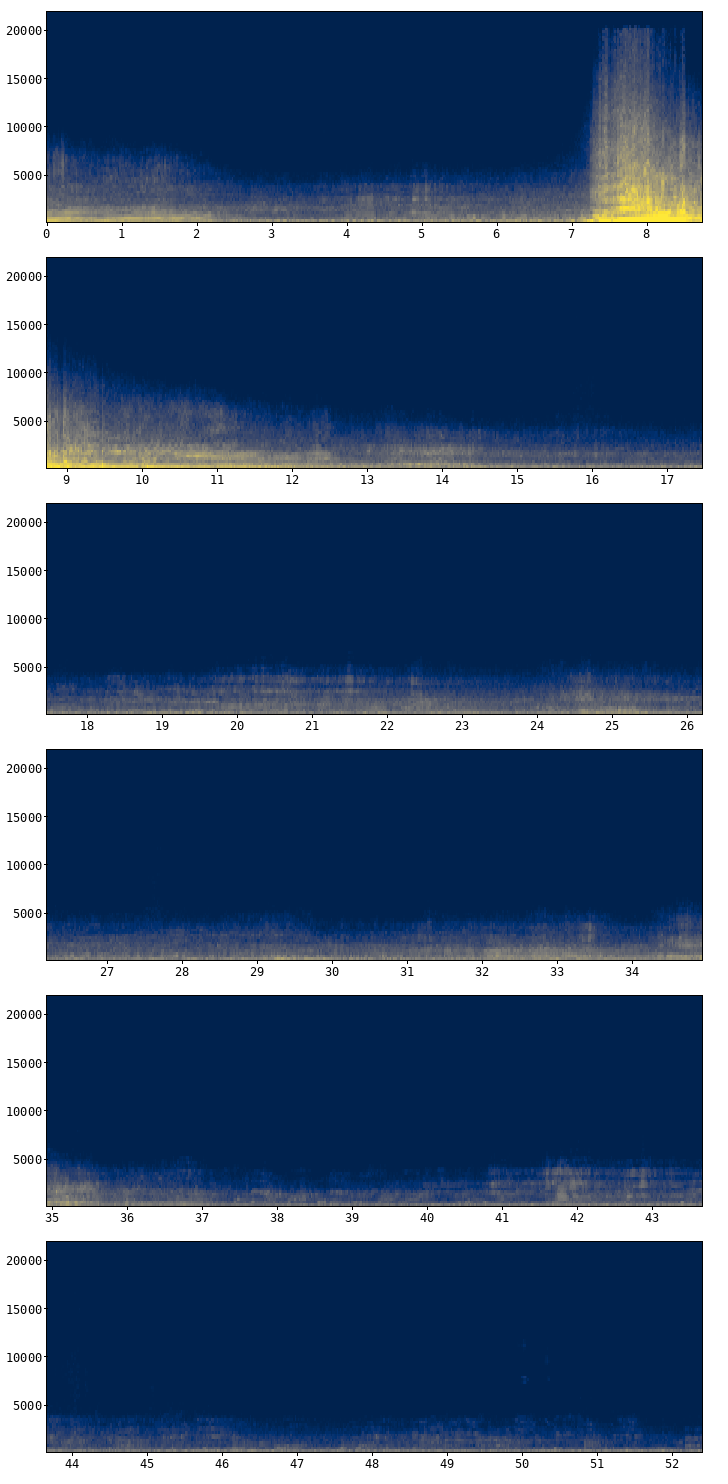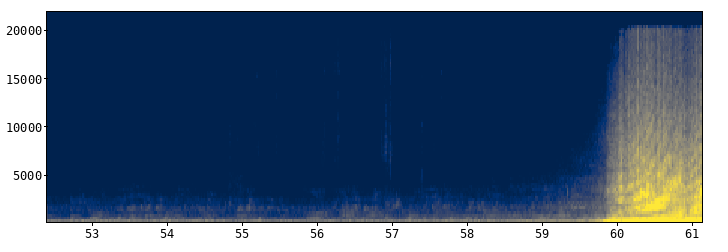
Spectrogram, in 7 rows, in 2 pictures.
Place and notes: Silverstone Circuit, Towcester, UK - british motorcycle grand prix ... 2021
moto grand prix free practice four ... wellington straight ... dpa 4060s to MixPre3 ...
England, United Kingdom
